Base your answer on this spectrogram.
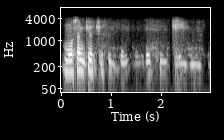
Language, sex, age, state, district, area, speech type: Kashmiri, male, 30-45, Jammu and Kashmir, Srinagar, urban, conversation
